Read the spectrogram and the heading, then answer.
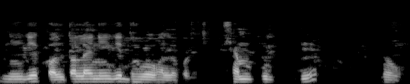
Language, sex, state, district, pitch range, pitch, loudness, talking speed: Bengali, male, West Bengal, Kolkata, 120-140 Hz, 130 Hz, -22 LUFS, 160 wpm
